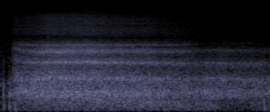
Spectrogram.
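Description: A long, steady breathy exhale during a Pilates back-mobility exercise, close and fairly soft, with no talking over it.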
